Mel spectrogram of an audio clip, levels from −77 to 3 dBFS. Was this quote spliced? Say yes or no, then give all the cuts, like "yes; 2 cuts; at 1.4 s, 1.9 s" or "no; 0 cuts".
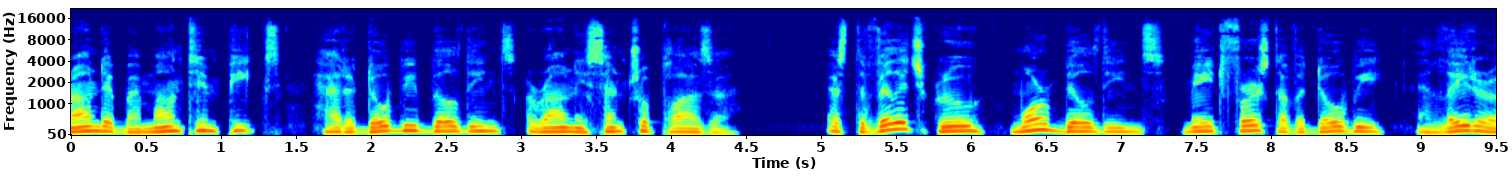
no; 0 cuts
